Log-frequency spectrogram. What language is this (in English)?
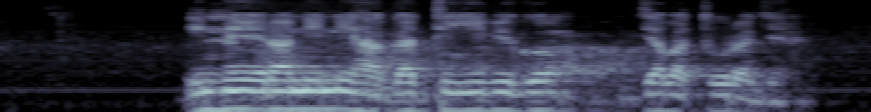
Kinyarwanda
